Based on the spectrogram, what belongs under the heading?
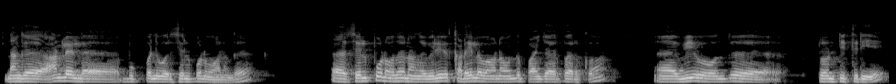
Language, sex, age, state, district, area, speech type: Tamil, male, 30-45, Tamil Nadu, Krishnagiri, rural, spontaneous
